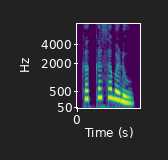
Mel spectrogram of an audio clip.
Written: ಕಕ್ಕಸಬಡು

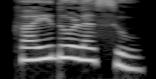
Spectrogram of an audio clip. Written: ಕಾತಳಿಸು

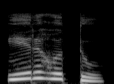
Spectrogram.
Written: ಏರಹೊತ್ತು

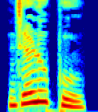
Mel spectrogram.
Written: ಜುಲ್ಪಿ

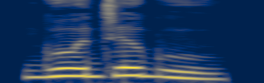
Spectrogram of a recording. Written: ಗೊಜಗು

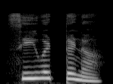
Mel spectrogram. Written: ಸೀವಟ್ಟಣ

